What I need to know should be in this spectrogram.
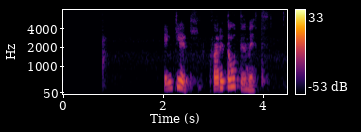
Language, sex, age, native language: Icelandic, female, 40-49, Icelandic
